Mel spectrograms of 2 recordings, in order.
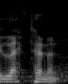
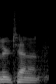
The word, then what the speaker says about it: lieutenant: I mean technically in England we see left tenant instead of lieutenant.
